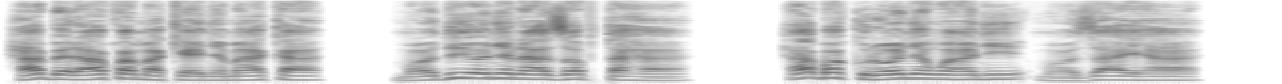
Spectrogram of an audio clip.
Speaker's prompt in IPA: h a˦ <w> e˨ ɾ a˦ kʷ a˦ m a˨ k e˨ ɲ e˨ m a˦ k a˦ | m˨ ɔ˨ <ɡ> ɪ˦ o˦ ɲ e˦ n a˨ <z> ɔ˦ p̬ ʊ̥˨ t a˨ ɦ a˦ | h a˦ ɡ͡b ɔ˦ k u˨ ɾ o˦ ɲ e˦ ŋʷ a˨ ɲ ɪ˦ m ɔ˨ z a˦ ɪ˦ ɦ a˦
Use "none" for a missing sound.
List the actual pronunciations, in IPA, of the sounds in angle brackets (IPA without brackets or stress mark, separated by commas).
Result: b, d, z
